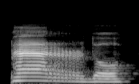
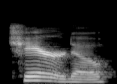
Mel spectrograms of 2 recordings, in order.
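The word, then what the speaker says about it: perdo: So here's our first open E, right? Now, what do we do with open E if we're Americans, right? We tend to make it rhyme with chair. Like, think about if you said chairdo, pɛrdo, right? We do that when we have an R. It's pɛrdo.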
